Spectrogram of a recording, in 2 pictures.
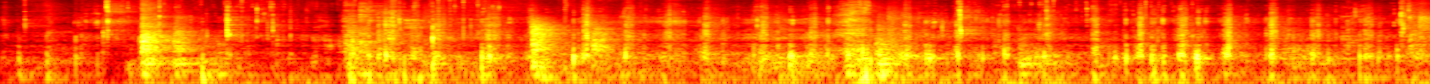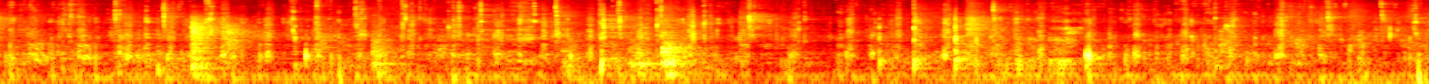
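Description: Close-miked eating sounds: several people chewing and smacking on wet food such as seasoned squid and cabbage wraps, a continuous run of short wet crackles and clicks, with chopsticks now and then tapping dishes.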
